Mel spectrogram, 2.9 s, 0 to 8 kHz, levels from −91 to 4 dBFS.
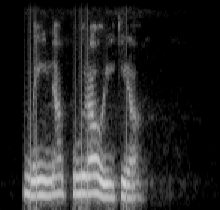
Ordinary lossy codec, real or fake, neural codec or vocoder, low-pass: Opus, 32 kbps; real; none; 7.2 kHz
